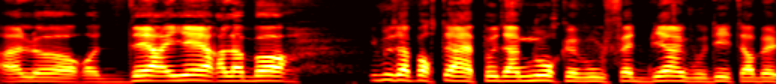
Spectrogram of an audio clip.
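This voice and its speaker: In a dry, close sound with no echo, a man with a fairly high pitch speaks at a moderate pace with fairly even intonation. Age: 60s. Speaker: retired farmer. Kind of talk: casual chat. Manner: hesitant, many fillers.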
